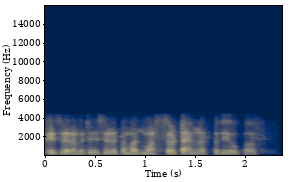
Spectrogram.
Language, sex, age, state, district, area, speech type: Goan Konkani, male, 18-30, Goa, Bardez, urban, conversation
